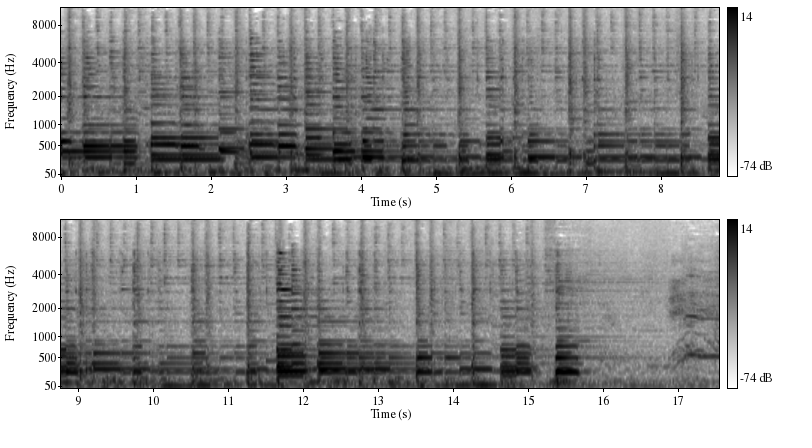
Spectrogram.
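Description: Live jazz trio: an electric soprano ukulele picks the melody over a wash-tub bass and a drum kit. The tune closes with a final chord and drum hit near the end.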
